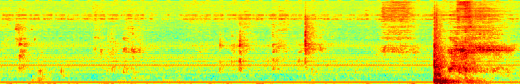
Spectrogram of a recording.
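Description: Low steady electrical hum with a few faint clicks, then about four seconds in a sudden loud splutter from the drinker's throat that fades over nearly a second: a choking, gagging reaction to swallowing the foul mixed shot.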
